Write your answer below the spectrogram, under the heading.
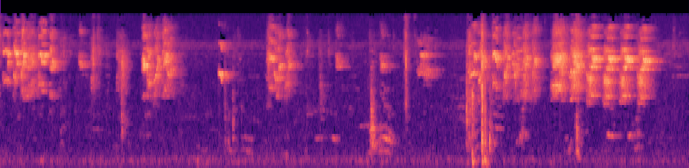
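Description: Vinyl electrical tape being pulled off its roll and wound around a wire joint: a series of short, high-pitched ripping pulls, coming in quick succession near the end, with one sharp handling knock in between.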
